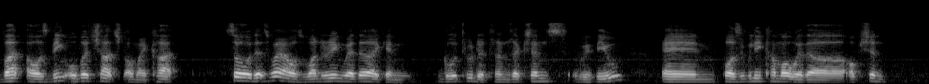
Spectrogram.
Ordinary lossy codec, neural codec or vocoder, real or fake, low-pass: Opus, 32 kbps; none; real; 7.2 kHz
